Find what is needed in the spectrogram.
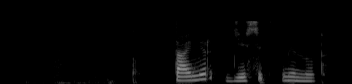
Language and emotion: Russian, neutral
